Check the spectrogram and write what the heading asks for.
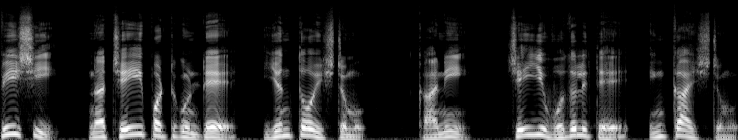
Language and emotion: Telugu, neutral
